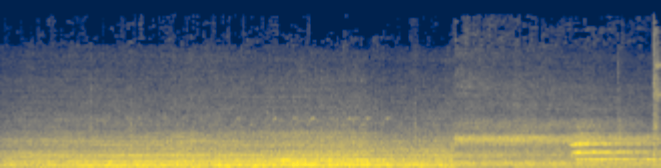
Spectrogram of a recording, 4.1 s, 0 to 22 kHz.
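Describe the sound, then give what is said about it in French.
A tram-train rumbles steadily along its tracks on a school commute between Nord-sur-Erdre and Nantes, France, with a dense, continuous roar and faint high-pitched tones, shifting to a different hum near the end. No one speaks. “Je viens au collège en tram-train car j'habite à 1 heure de Nantes.”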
